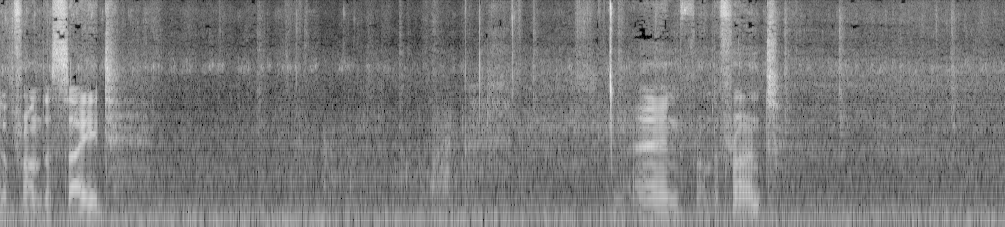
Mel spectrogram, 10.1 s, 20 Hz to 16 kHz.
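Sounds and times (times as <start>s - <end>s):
wind rumbling on microphone: 0.0s - 7.1s.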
